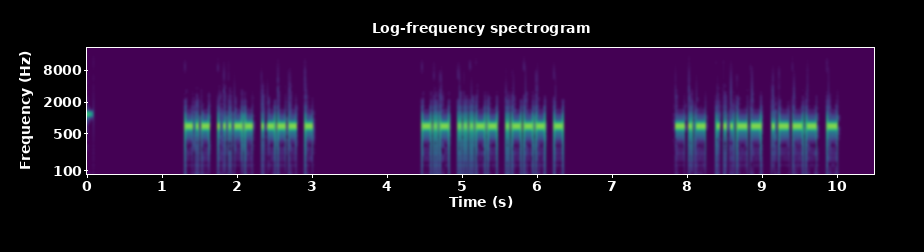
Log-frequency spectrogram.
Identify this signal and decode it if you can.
Morse code, heard as a keyed tone, about 31 wpm, 700 Hz. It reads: K3JT K3JT K3JT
